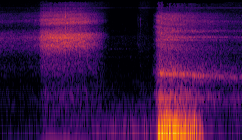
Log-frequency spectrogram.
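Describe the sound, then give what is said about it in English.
A person takes deep breaths to slow the heart rate: a soft, airy breath, a pause, then a louder, heavier, sigh-like exhale, with no talking. “Let's join us here for a minute right now of just nice deep breaths and bring your heart rate down”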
